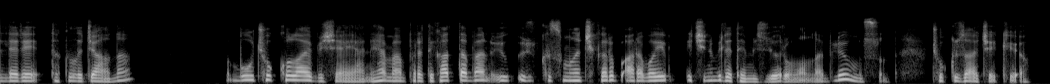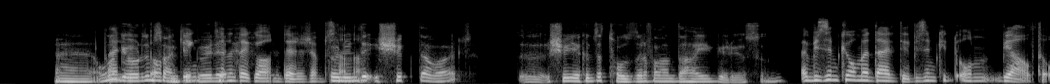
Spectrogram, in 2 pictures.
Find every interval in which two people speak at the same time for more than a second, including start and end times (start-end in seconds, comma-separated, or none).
11.6-12.8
